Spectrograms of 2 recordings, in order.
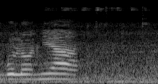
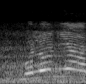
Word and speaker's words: Bologna: Bologna pronounce, guys. G at N. Magkasunod, nya, nya. Nako, noong kararating ko lang, hindi ko alam. Di sa Italian, G and N, nya.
